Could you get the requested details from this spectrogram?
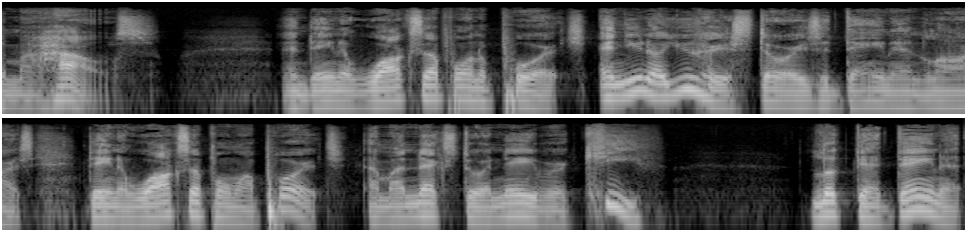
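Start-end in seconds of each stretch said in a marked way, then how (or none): none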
